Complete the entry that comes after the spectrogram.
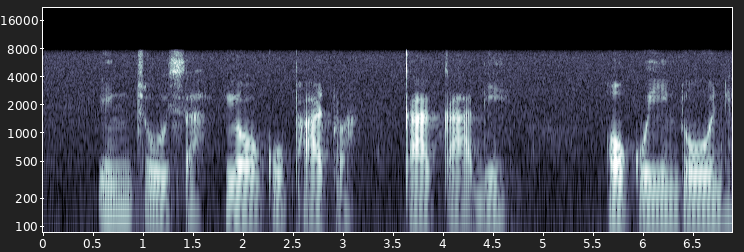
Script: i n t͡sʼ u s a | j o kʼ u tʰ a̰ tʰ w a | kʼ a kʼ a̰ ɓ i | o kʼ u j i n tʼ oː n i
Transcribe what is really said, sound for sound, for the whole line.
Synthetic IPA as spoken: i n t͡sʼ u s a | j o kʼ u pʰ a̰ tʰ w a | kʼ a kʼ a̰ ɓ i | o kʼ u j i n tʼ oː n i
